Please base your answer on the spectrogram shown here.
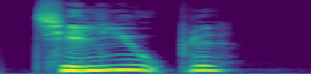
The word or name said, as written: tiljuble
